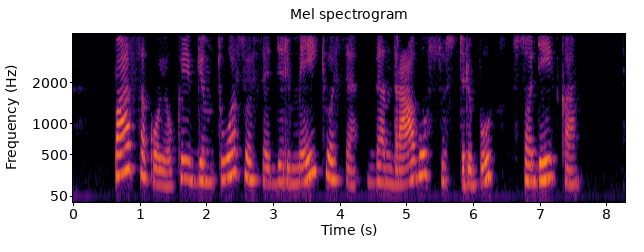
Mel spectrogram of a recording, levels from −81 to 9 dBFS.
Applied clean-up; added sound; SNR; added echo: none; none; none; none.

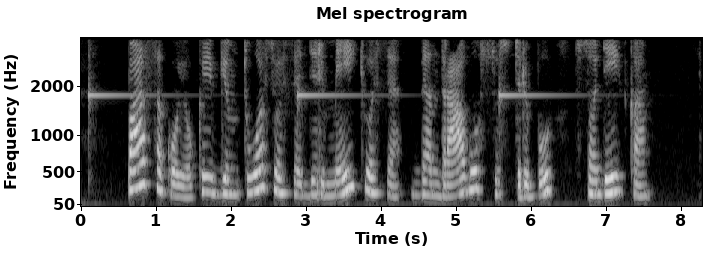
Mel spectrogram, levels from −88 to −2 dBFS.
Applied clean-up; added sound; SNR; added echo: none; Glockenspiel; 19 dB; none.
